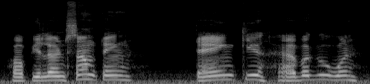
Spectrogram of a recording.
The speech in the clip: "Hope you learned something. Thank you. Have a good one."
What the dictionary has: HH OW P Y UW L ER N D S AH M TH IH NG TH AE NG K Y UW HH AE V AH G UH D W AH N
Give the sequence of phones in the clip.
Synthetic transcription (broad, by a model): HH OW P Y UW L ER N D S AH M T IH NG T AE NG K Y UW HH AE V AH G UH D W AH N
